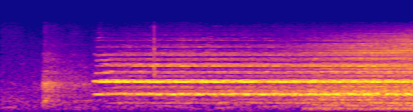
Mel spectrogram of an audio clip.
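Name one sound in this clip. An orchestra plays, swelling suddenly into loud, sustained brass and string chords.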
